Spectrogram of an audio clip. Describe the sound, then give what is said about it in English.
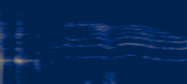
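A cat yowls during a cat fight in a long, wavering, drawn-out cry that slowly falls in pitch, following a brief bit of human voice. “Can you hear those cats? They're fighting.”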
